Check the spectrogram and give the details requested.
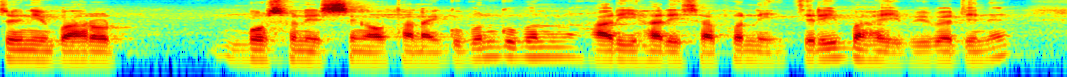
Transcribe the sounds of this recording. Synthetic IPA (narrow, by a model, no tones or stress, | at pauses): zɯŋnibaɦɾɔt̚ | bɔɾsɔnisɯŋawtʰanajɡubɯnɡubɯnɦaɾiɦaɾisapʰɯɾnizeɾijbaɦajbibadinɯ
